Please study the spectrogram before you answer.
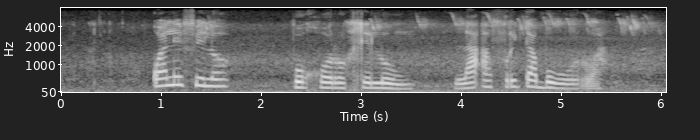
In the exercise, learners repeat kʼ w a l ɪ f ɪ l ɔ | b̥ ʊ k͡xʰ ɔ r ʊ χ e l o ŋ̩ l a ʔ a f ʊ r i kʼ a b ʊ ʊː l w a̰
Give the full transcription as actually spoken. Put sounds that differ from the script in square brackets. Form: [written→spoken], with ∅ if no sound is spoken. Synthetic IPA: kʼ w a l ɪ f ɪ l ɔ | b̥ ʊ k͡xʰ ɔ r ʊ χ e l o ŋ̩ l a ʔ a f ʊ r i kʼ a b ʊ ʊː [l→r] w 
